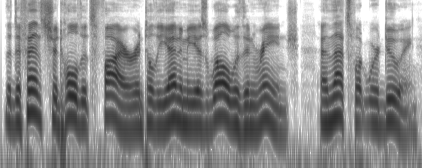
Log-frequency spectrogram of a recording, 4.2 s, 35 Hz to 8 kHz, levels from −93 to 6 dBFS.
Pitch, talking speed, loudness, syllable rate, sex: 150 Hz, 255 wpm, -16 LUFS, 6.7 syllables/s, male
